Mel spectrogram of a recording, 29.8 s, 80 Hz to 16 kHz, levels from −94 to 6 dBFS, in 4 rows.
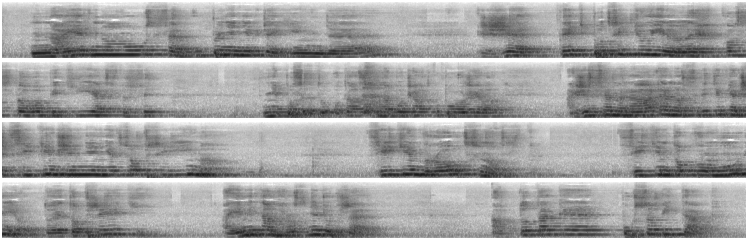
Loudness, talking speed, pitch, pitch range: -18 LUFS, 105 wpm, 240 Hz, 210-260 Hz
